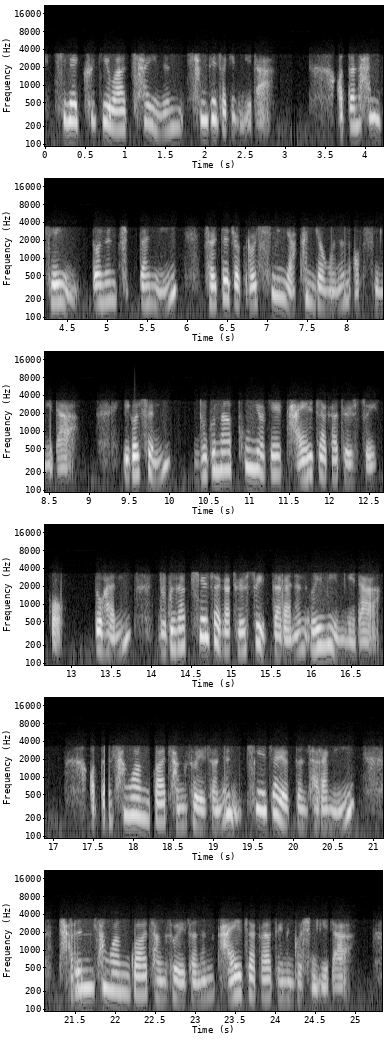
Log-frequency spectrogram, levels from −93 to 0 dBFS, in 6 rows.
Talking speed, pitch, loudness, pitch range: 270 characters per minute, 190 Hz, -20 LUFS, 160-240 Hz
